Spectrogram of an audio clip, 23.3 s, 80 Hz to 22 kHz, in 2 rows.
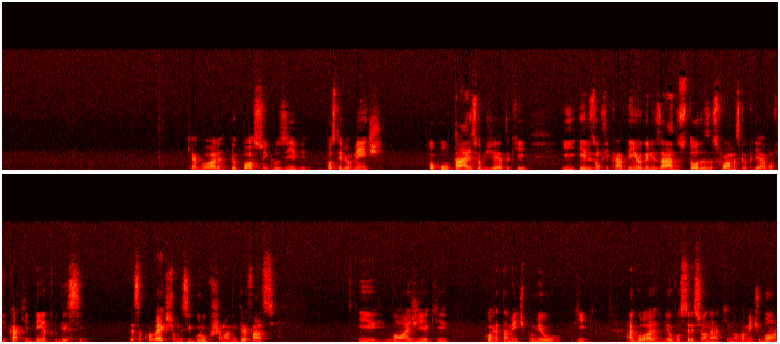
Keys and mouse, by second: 6.1 click, 7.7 click, 16.5 ctrl+middle click, 17.8 middle click, 19.1 Tab, 21.4 click.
